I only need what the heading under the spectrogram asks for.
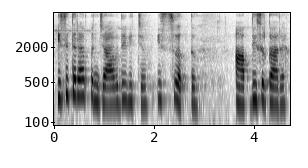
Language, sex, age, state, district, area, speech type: Punjabi, female, 30-45, Punjab, Mansa, urban, spontaneous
